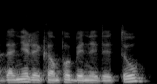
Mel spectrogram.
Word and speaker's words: Daniele Campo Benedetto: Et nous avons le plaisir, nous aurons cet après-midi une communication à Daniele Campo Benedetto, je prononce à la française pour qu'on comprenne mieux, de Turin, du Polytechnico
